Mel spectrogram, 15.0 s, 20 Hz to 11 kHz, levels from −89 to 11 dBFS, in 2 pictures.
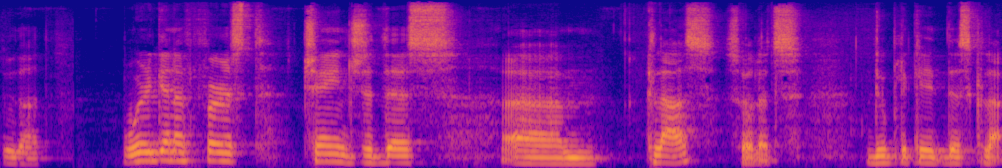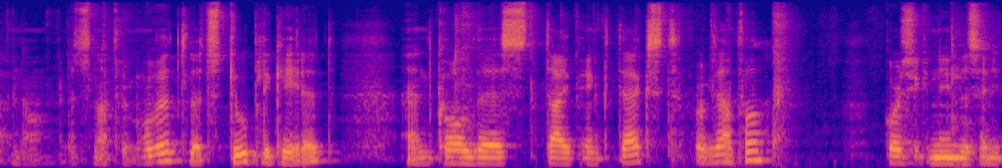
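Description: The audio contains no audible technical faults.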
